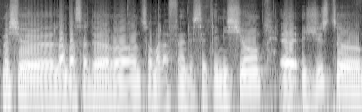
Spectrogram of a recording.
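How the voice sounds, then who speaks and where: A male TV host leads a formal interview in a measured way. His voice is deep and warm.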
